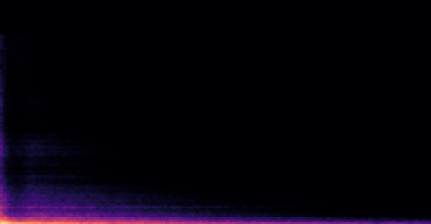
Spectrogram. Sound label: Cinematic Boom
